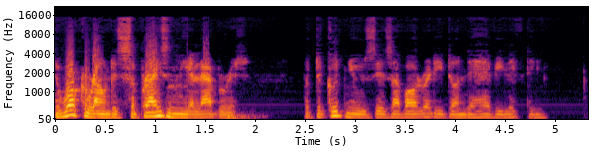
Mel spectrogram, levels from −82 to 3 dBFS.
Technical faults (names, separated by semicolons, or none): microphone overload; microphone volume stepped down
